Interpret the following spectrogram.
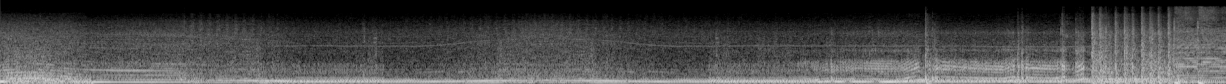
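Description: Ford Fiesta rally car engine revving up and down several times, its pitch sliding repeatedly. About a second before the end, sharp hits come in as music starts.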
